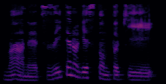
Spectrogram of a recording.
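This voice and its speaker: A man's voice: lowish voice, animated, unhurried, husky. A man hosting an improvised drama show, chatting casually and informally after a performance. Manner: colloquial, informal phrasing. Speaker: host of an improvised radio drama series. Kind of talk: casual post-show chat. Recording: dull lo-fi audio.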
